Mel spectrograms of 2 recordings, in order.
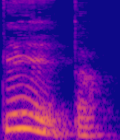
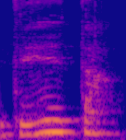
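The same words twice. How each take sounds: First: The pitch drops partway through the word. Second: The pitch starts low, then stays high and level. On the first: "データではなくて" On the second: "平板のアクセント"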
